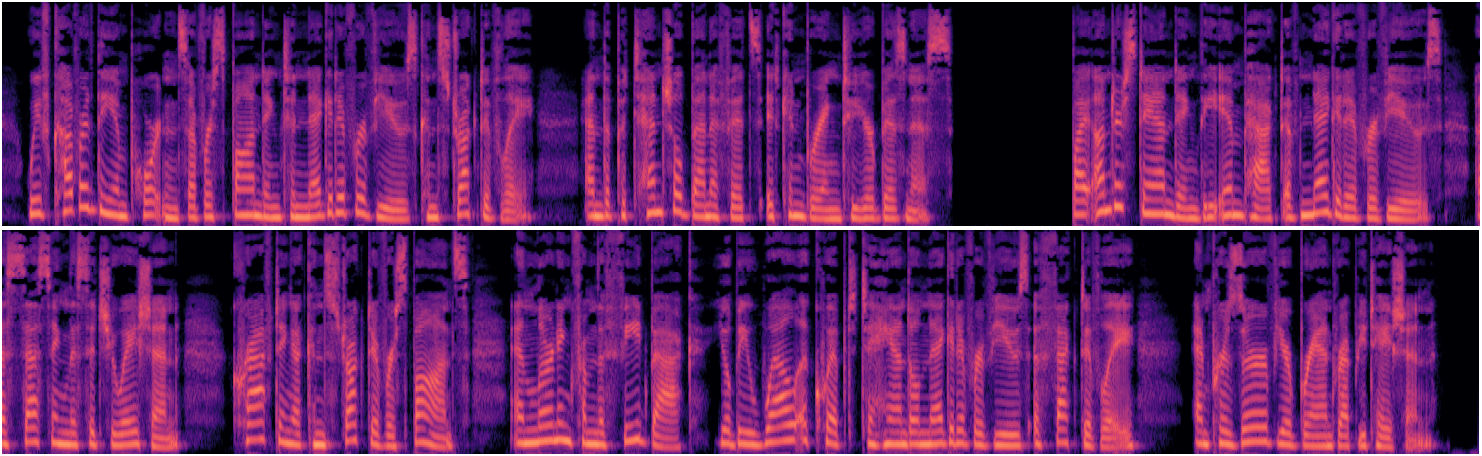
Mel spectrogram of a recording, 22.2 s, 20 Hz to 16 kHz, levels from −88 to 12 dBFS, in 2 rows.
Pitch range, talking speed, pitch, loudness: 170-220 Hz, 145 wpm, 195 Hz, -19 LUFS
